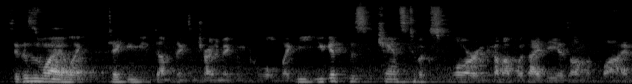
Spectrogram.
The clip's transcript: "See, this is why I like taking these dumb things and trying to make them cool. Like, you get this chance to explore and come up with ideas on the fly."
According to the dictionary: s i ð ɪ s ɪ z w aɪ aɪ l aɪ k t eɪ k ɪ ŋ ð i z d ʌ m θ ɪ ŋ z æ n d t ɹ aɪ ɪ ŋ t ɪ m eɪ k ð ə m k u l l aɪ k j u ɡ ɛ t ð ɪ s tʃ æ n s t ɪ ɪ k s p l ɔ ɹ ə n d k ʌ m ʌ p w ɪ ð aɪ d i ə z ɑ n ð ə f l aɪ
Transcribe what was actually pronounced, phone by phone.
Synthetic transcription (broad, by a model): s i ð ɪ s ɪ z w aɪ aɪ l aɪ k t eɪ k ɪ ŋ ð i z d ʌ m θ ɪ ŋ z n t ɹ aɪ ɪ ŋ t ɪ m eɪ k ð ə m k u l l aɪ k j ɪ ɡ ɛ t ð ɪ s tʃ æ n s t ɪ ɪ k s p l ɔ ɹ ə n k ʌ m ʌ p w ɪ ð aɪ d i ə z n ð ə f l aɪ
